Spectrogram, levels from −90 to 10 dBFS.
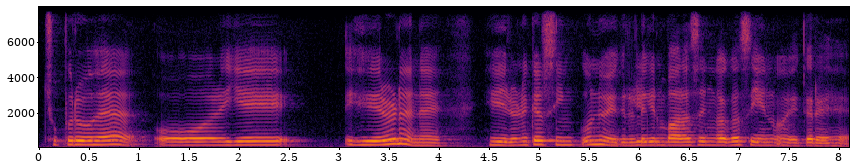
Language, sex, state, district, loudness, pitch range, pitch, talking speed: Marwari, female, Rajasthan, Churu, -22 LUFS, 190-225 Hz, 205 Hz, 150 wpm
